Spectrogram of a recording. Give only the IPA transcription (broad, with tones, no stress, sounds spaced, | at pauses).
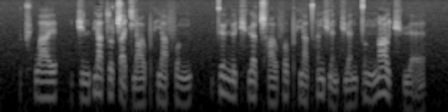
ʈ͡ʂʰ w a˥ ɪ̯ | t͡ɕ y˧˥ n p j ä˥ t͡s u˧˥ ʈ͡ʂ ä̰˨˩ t͡ɕ j ɑ˧˥ ʊ̯ pʰ j ä˧˥ f ʊ˧˥ ŋ | t̪ y˥˧ n̪ y˥˧ t͡ɕʰ ɥ ɛ˥˩ ʈ͡ʂʰ ɑ˧˥ ʊ̯ f ɤ˥ pʰ j ä˧˥ t̪ʰ ə˥˩ n ɕ ɥ ɛ˩ n t͡ɕ ɥ ɛ˧˥ n t̪ ʊ˧˥ ŋ n̪ ɑ˥˩ ʊ̯ t͡ɕʰ ɥ ɛ̰˨˩˦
